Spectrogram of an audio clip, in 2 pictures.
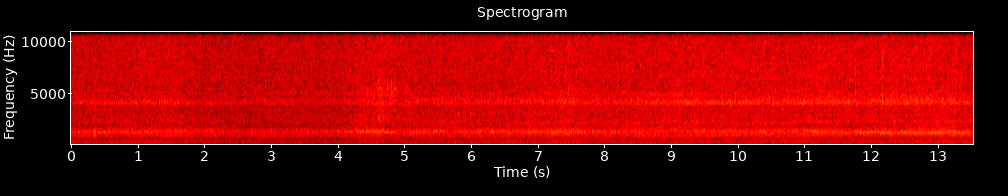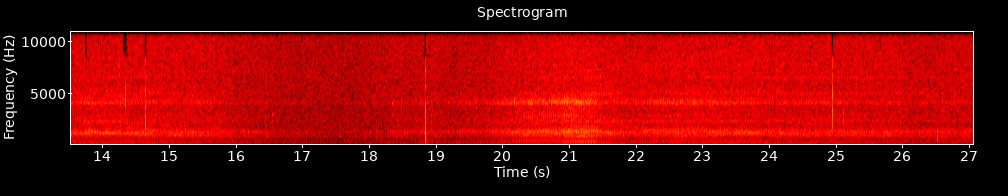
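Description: Suzuki Raider 150 Fi's single-cylinder four-stroke engine running at low road speed, its note rising and falling a few times. There is a sharp click past the middle.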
